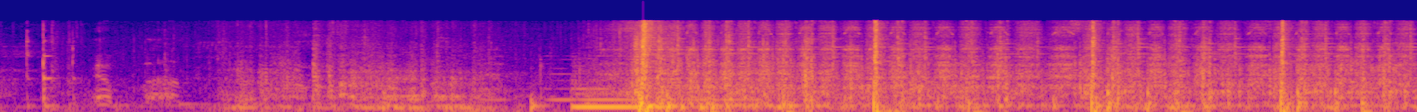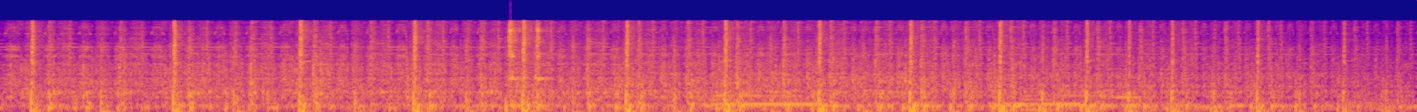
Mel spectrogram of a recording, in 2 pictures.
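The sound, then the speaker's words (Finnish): A stationary farm engine at an engine music festival putt-putting, starting up about three seconds in and then chugging steadily with loud, rapid rhythmic firing pulses and a rough mechanical clatter throughout. “mitä toi maamoottorin sytkytys sulle merkitsee tai sanoo?”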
